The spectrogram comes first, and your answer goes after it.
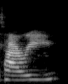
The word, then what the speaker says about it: Tyree: Is this how you pronounce it, right? Tyree? Yes, ma'am. Yes.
